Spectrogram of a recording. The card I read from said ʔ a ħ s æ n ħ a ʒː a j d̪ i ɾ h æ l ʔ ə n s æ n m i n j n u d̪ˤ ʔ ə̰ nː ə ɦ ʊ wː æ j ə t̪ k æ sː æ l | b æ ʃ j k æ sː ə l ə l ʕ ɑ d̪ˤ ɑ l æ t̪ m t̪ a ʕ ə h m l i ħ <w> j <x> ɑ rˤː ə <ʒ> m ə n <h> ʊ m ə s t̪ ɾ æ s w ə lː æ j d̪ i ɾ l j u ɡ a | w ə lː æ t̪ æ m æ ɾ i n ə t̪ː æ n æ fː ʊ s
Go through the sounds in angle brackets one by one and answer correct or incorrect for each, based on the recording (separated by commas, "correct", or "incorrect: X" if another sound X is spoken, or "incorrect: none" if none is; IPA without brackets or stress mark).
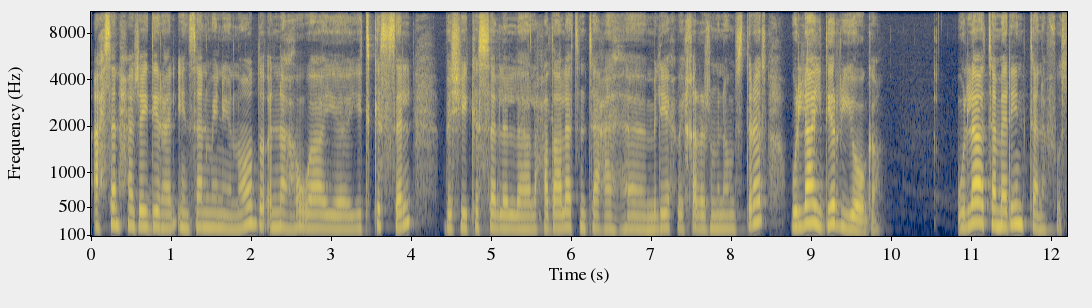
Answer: correct, correct, correct, correct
